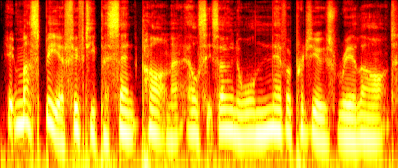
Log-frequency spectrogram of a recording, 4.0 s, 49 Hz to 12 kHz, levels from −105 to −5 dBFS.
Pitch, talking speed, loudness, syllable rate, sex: 150 Hz, 240 wpm, -17 LUFS, 6.0 syllables/s, male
